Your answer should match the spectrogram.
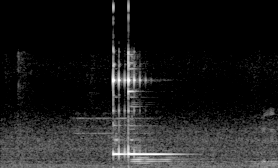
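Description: A bell-like chime: two quick strikes about a fifth of a second apart, each ringing out and fading over about a second.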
